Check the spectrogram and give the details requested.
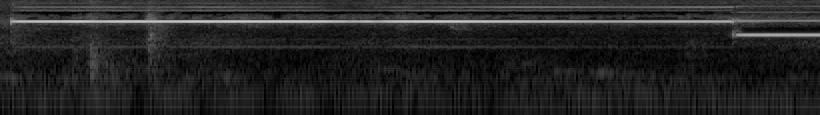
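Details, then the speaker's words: Defibrillator test demonstration, charged and discharged by one operator: a steady high electronic tone drops to a lower tone with sharp clicks as it charges and delivers repeated test shocks. "네, 이렇게 혼자 해서 샵 주고 또 충전해서 또 샵 주고 네, 계속 할 수도 있습니다."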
